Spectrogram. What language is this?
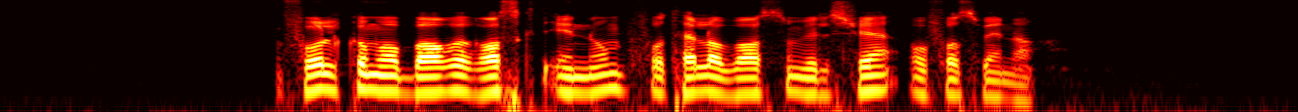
Norwegian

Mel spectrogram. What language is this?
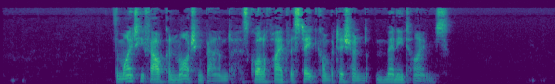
English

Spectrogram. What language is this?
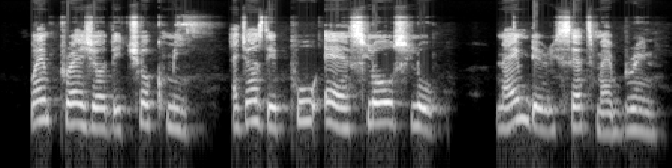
Nigerian Pidgin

